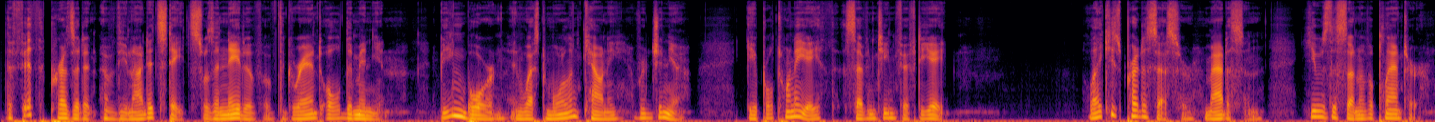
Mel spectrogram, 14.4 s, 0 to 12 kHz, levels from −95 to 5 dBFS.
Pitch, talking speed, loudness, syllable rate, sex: 110 Hz, 160 wpm, -21 LUFS, 5.7 syllables/s, male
